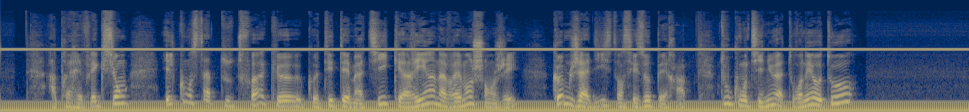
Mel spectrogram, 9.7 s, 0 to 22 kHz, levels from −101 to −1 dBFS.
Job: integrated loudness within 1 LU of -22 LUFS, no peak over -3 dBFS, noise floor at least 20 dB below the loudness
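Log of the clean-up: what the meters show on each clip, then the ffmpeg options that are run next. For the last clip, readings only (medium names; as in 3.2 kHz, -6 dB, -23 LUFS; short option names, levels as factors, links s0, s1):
hum 50 Hz; highest harmonic 250 Hz; hum level -29 dBFS; steady tone 4.2 kHz; tone level -30 dBFS; loudness -27.0 LUFS; peak level -12.0 dBFS; loudness target -22.0 LUFS
-> -af "bandreject=f=50:t=h:w=6,bandreject=f=100:t=h:w=6,bandreject=f=150:t=h:w=6,bandreject=f=200:t=h:w=6,bandreject=f=250:t=h:w=6"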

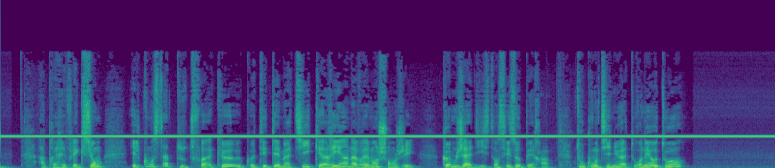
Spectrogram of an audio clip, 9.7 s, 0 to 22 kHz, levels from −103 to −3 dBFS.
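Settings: hum not found; steady tone 4.2 kHz; tone level -30 dBFS
-> -af "bandreject=f=4200:w=30"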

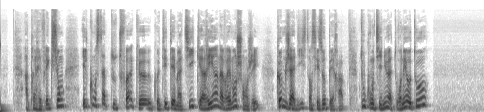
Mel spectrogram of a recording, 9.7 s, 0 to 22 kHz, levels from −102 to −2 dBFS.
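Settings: steady tone not found; loudness -31.0 LUFS; peak level -14.5 dBFS; loudness target -22.0 LUFS
-> -af "volume=2.82"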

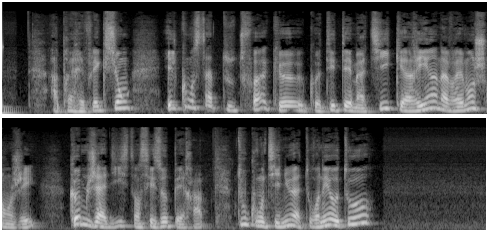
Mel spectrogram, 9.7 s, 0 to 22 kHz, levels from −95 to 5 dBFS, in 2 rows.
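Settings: loudness -21.5 LUFS; peak level -5.5 dBFS; noise floor -55 dBFS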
